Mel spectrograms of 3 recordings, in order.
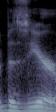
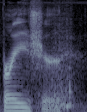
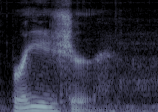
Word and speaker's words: brazier: kindle swiftly in the bazir winding their way upwards brazier i meant brazier that's how you pronounce that brazier is a brawl let me do a save brazier like frasier but with a b uh yeah yeah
